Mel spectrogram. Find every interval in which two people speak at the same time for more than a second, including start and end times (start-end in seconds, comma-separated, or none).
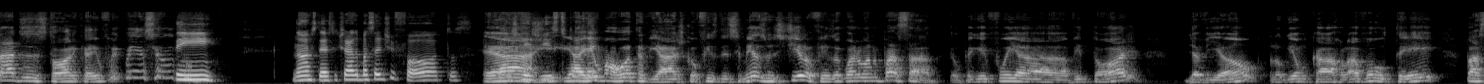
4.8-6.0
